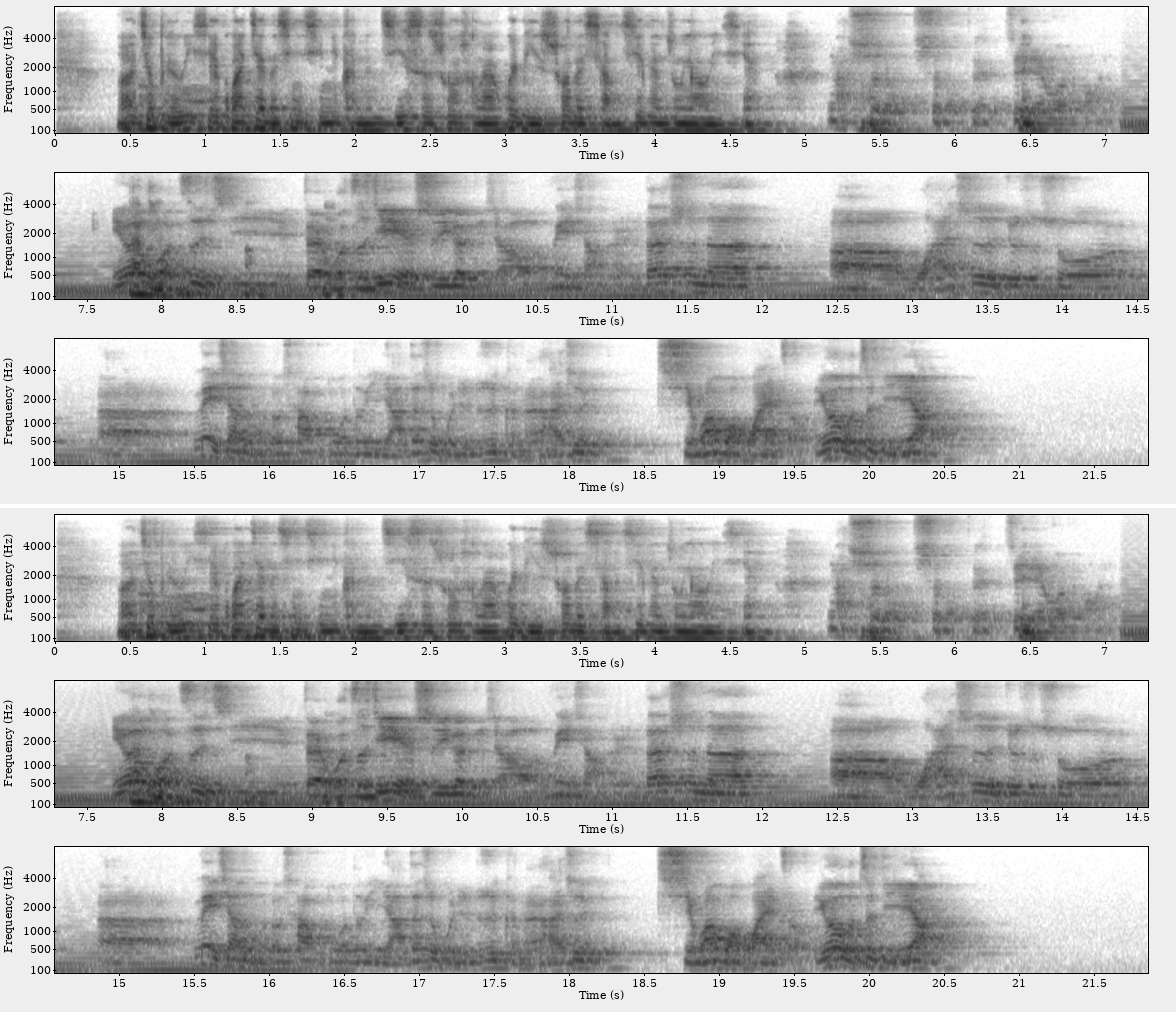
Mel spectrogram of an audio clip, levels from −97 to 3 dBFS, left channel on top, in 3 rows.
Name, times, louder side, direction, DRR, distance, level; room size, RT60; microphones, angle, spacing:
voice 1, 0.0-5.0 5.3-5.5 6.4-6.6 7.8-8.0 8.5-8.7 9.1-9.2, left 1 dB, 55° left, 9 dB, 1.4 m, -21 dB
voice 2, 0.5-1.0 5.1-7.0 7.7-12.0 12.4-14.5 14.8-18.2 18.6-20.4, equal, 5° right, 1 dB, 3.2 m, -28 dB
sound 1, 7.1-16.5, equal, 30° right, 1.2 m, -35 dB
23.5 x 10.0 x 6.1 m, 0.85 s
head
